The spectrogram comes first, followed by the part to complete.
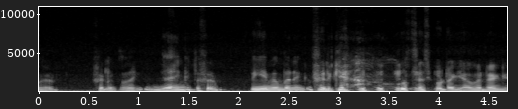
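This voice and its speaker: At a moderate pace, a man with a medium-pitched voice speaks with vocal fry and lively intonation. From Delhi, India. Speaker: educator, UPSC coaching teacher. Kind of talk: interview answer.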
